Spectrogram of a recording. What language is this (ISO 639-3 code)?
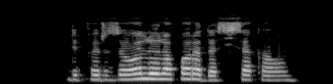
pus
